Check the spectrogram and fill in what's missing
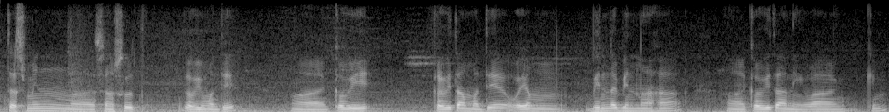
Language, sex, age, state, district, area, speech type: Sanskrit, male, 18-30, Maharashtra, Nagpur, urban, spontaneous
